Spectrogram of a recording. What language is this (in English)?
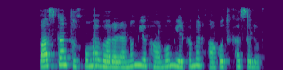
Armenian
